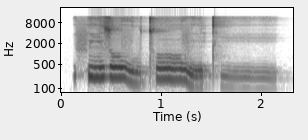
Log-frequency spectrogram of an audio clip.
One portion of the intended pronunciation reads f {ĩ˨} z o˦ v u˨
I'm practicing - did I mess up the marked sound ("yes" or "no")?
yes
